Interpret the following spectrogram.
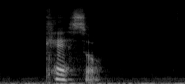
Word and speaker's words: queso: So Q-U together is just k, queso.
